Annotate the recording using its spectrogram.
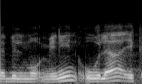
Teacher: مد متصل نمده بمقدار أربع حركات، أربع حركات يعني ضعف المد الطبيعي، لا نبالغ في هذا المد، لا نزيده عن مقداره وعن حده.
